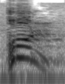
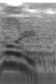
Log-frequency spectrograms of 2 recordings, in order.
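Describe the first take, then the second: First: The word begins with a k sound. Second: The word begins with a g sound. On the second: "এটাকে তারা বলে গুল"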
